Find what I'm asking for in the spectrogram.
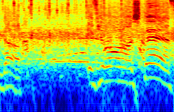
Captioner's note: audience applauds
